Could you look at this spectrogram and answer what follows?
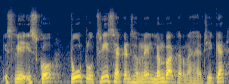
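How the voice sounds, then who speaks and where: A man with a Pakistani Urdu accent teaching tajweed, chanting verses in long drawn-out tones and then explaining each rule briskly, often checking in with "theek hai". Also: a little high. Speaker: Quran recitation teacher. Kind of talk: tajweed lesson, slow chanted recitation then quick explanation.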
